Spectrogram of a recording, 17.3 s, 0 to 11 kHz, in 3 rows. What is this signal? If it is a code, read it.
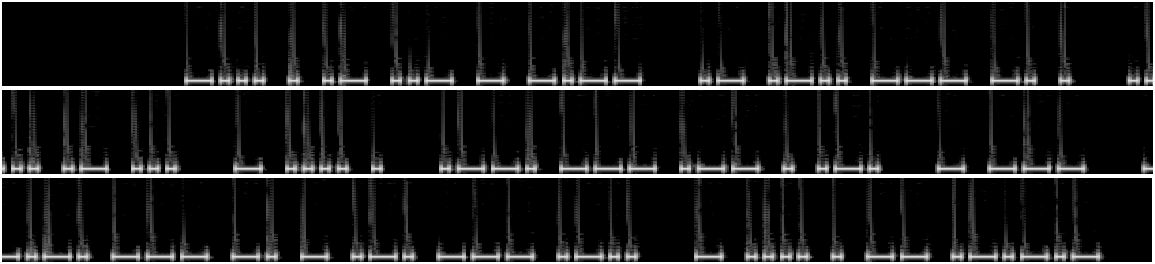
Morse code, heard as a keyed tone, about 27 wpm, 700 Hz. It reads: BEAUTY ALONE HAS THE POWER TO CONTROL THEM.
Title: Sentences from Top 1000 Words - Review Part 2 - 28wpm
